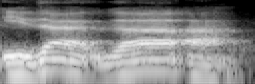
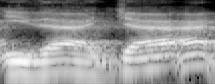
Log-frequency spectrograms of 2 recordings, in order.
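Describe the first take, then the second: First: The verb starts with a hard G sound. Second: The verb starts with a soft J sound. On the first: "dibaca dengan iza gaa" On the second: "jaa iza jaa"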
